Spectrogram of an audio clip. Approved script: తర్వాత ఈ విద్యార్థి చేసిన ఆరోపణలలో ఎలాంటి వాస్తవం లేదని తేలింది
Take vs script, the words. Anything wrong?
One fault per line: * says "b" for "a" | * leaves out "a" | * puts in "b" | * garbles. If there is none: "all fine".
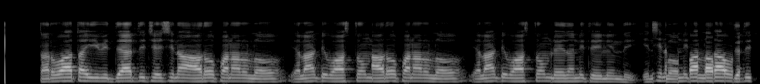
* puts in "ఆరోపణలలో ఎలాంటి వాస్తవం"
* garbles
